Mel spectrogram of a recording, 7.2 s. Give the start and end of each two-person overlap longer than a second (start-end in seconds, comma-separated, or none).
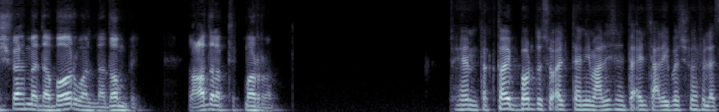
none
